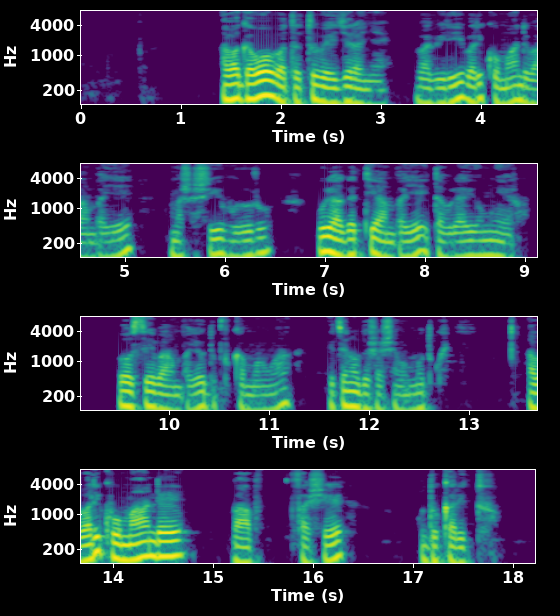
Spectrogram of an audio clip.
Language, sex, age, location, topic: Kinyarwanda, female, 25-35, Huye, health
